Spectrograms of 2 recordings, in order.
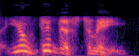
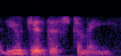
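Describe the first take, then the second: First: Loud, slow, angry accusation; loud furious blame. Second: Softer, breathy hurt accusation; soft hurt complaint; low-energy accusation. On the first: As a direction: throw it at them hard. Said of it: "Or if it's". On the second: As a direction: say it quietly, almost whispered. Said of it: "Another example". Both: Shown as a demonstration.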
